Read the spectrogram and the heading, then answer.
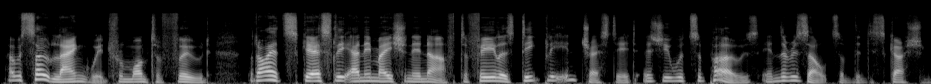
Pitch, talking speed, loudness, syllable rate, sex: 135 Hz, 185 wpm, -22 LUFS, 5.1 syllables/s, male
